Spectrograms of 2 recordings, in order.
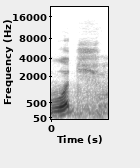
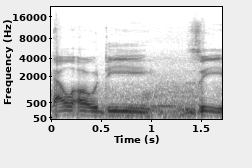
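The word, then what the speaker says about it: Łódź: was in which and if you look at how the city name is spelled it looks like Lodz LOD Z or Zed at the end so it looks like Lodz or maybe Lodge but no it's it's something like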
